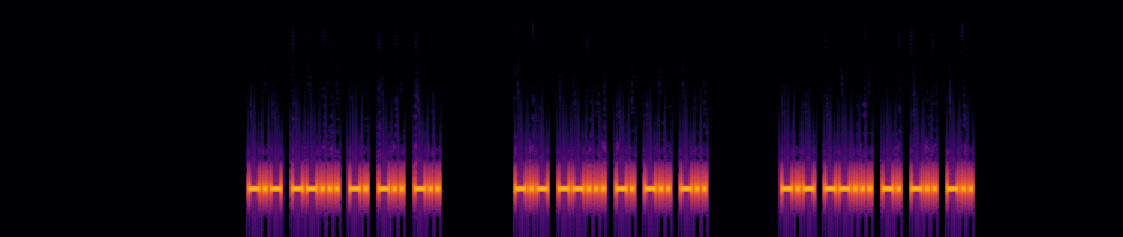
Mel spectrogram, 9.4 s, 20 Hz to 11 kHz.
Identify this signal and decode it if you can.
Morse code, heard as a keyed tone, about 40 wpm, 700 Hz. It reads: K7NDD K7NDD K7NDD
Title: USA Call Signs - 5 Characters - Repeated 3x - 40wpm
